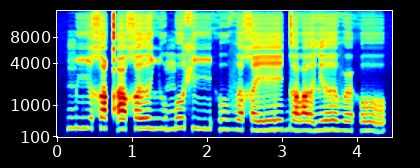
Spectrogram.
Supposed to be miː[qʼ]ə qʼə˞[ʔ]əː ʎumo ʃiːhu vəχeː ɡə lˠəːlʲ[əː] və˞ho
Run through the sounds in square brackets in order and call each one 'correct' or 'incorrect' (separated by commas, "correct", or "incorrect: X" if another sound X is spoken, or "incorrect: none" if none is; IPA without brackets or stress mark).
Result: incorrect: χ, incorrect: χ, correct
